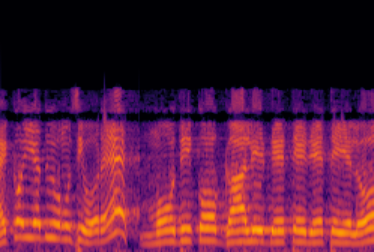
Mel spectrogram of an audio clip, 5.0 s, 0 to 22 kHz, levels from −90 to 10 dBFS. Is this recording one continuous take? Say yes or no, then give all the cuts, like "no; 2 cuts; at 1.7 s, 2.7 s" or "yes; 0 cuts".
no; 1 cut; at 1.9 s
